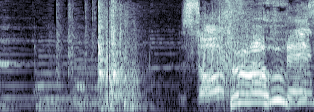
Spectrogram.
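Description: Cartoon background music, with a door shutting with a thunk a little under a second in; about a second and a half in, a loud voice starts over the music.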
